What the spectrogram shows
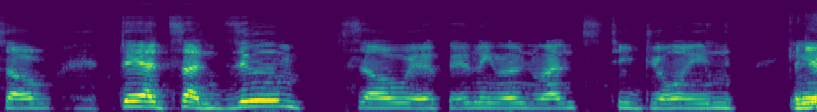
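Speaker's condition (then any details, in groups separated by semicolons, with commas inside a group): Cerebral palsy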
